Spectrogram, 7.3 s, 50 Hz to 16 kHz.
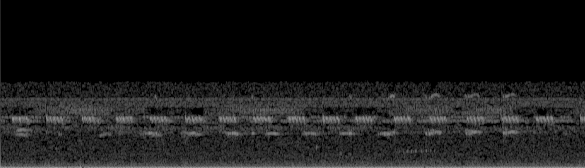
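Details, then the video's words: Night chorus of crickets in eastern Botswana's wilderness, taped at 2:30 am on 21 May: an even train of bright, high chirps every third of a second, a second quieter caller weaving in, over a steady low rumble. "1 Hour cricket sound"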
